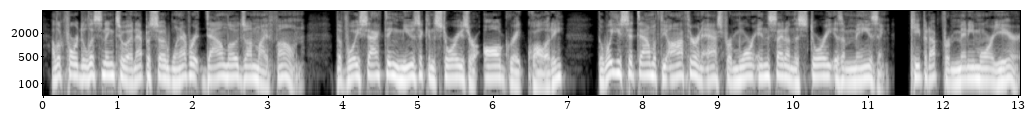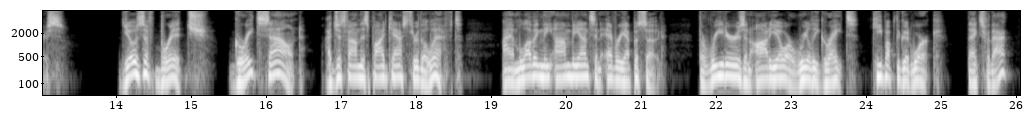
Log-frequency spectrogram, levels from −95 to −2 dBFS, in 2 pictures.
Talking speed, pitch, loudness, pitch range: 195 wpm, 140 Hz, -15 LUFS, 120-150 Hz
